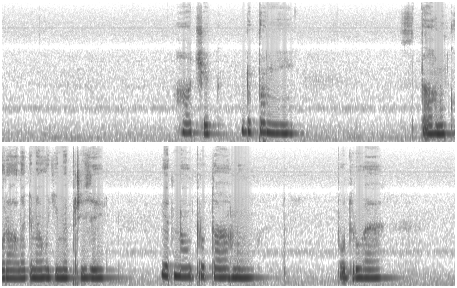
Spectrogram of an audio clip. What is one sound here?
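Beads click softly against a metal crochet hook.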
